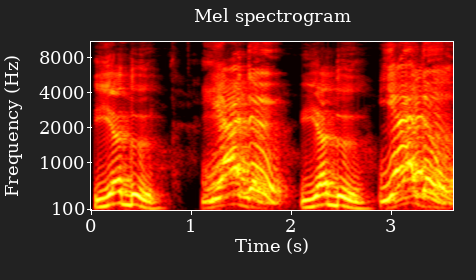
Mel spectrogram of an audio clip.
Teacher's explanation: دال میں قلقلہ کریں گے آواز کو لوٹائیں گے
